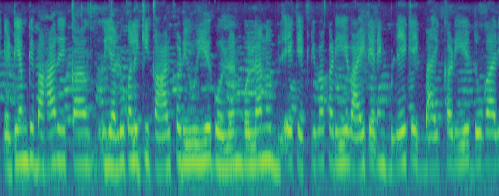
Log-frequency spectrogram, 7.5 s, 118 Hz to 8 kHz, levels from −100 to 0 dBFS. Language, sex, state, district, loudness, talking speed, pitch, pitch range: Hindi, female, Bihar, Gaya, -23 LUFS, 230 wpm, 235 Hz, 220-245 Hz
